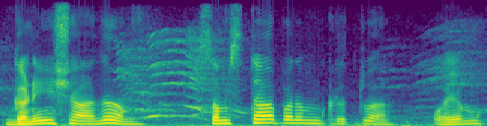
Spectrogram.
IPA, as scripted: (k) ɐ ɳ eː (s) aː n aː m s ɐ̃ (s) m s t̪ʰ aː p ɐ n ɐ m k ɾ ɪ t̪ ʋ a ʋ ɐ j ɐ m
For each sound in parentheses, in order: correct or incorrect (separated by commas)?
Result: incorrect, incorrect, incorrect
